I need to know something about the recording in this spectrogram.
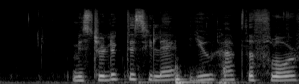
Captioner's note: speaking french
